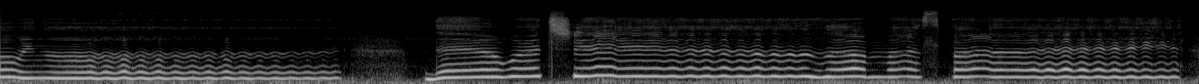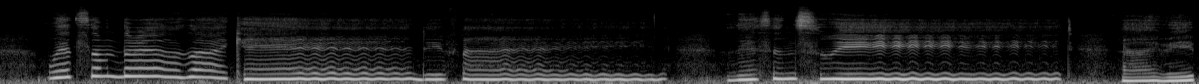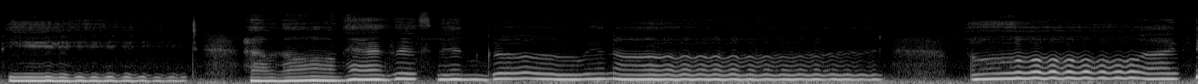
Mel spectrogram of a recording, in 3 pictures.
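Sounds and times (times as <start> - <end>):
woman singing a cappella: 0.0 - 35.9.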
